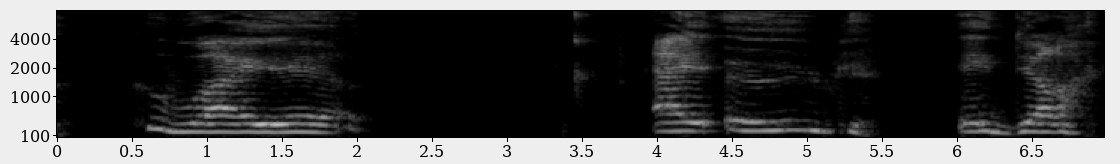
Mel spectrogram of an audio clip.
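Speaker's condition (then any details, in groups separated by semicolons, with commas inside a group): Cerebral palsy; speech impairment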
